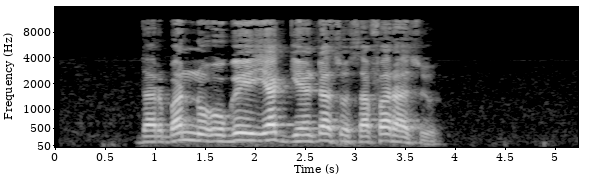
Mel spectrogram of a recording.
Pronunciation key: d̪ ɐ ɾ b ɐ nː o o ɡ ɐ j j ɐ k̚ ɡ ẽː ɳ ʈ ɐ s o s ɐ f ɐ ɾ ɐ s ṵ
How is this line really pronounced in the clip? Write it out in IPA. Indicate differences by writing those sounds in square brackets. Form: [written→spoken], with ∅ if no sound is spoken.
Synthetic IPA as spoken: d̪ ɐ ɾ b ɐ nː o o ɡ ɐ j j ɐ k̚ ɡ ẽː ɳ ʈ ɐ s o s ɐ f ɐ ɾ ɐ s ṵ

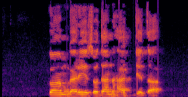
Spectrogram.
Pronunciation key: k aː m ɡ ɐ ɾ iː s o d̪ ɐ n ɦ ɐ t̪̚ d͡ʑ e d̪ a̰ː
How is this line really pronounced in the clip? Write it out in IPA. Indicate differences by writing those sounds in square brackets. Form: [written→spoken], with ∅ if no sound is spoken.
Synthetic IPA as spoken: k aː m ɡ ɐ ɾ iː s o d̪ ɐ n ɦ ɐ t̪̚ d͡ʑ e [d̪→t̪] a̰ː

